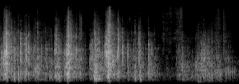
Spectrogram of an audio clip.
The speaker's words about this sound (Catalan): El timbal era en veritat una ouera. Li he posat unes boletes i una cinta, després l'he pintat.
